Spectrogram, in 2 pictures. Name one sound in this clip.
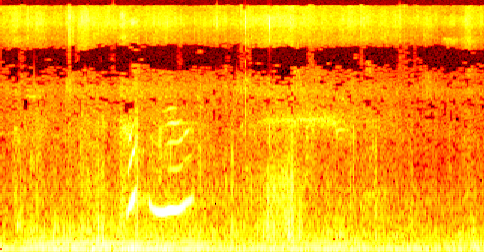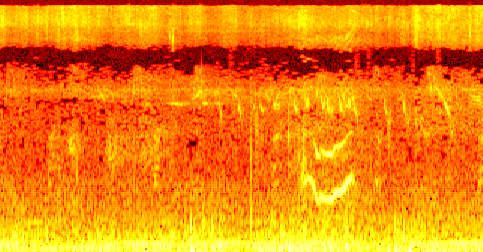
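A puppy yelps in short high squeals.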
